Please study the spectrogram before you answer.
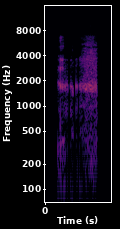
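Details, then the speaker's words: A brief, faint, harsh breathy burst in a small room: the speaker's son coughing in the background; cough. "So I'm Oh, sorry. You can hear my son coughing in the background."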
